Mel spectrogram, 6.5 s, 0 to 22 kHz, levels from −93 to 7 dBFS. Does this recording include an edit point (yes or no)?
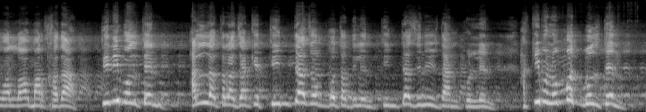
no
